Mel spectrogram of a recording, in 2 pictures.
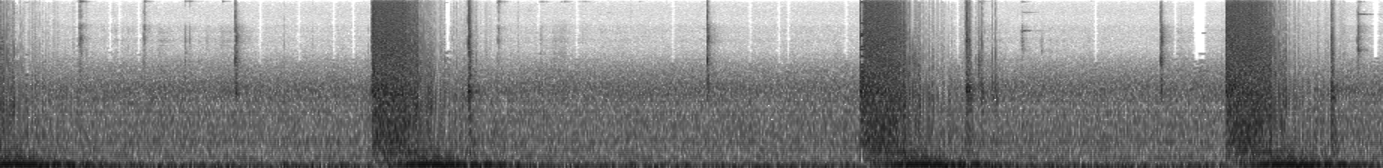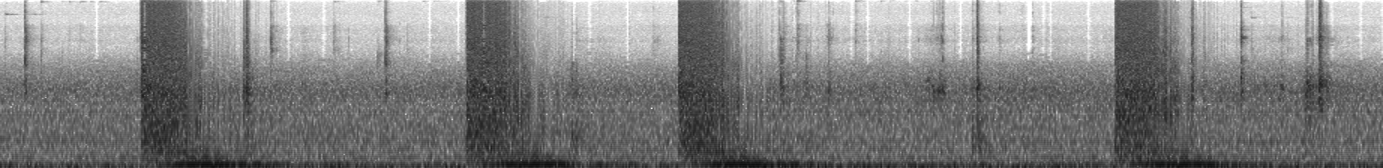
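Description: Semi-automatic pistol fired in slow, deliberate single shots at an indoor range: seven sharp reports spaced about two to three seconds apart, each ringing off briefly in the range's hard walls.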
